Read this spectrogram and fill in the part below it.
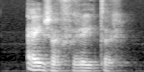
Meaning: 1. a stout-hearted warrior, a miles gloriosus 2. a tough, ruthless or relentless combative person, such as a hawk or a hard-ass
- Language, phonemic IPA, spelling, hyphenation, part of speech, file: Dutch, /ˈɛi̯.zərˌvreː.tər/, ijzervreter, ij‧zer‧vre‧ter, noun, Nl-ijzervreter.ogg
